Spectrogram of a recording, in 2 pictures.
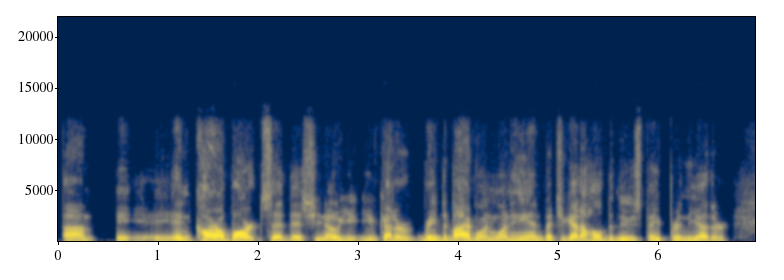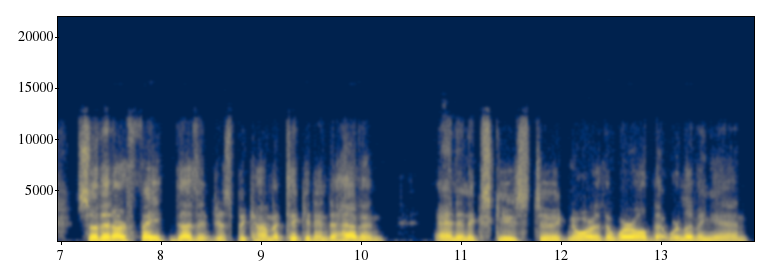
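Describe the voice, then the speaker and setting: A middle-aged man with an East Tennessee Southern accent, talking casually as an interview guest, folksy and relaxed, with many restarts and fillers. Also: high-pitched, moderate pace, dry recording, studio quality.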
